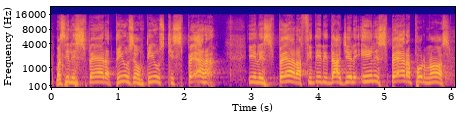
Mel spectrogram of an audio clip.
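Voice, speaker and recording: High-voiced, animated preacher man. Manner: animated preaching, acting out dialogue with sudden loud and soft turns. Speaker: pastor. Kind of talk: sermon.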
